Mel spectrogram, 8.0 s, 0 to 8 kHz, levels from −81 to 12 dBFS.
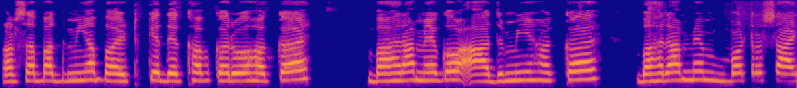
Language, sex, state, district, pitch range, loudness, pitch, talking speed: Hindi, male, Bihar, Jamui, 250-280 Hz, -14 LUFS, 260 Hz, 150 wpm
